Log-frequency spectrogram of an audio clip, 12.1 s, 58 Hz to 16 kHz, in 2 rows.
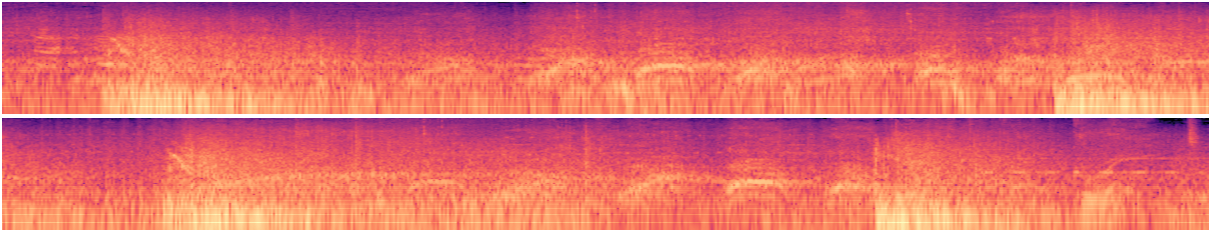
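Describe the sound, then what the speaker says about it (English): Grenades explode in Crackdown 2 with deep, heavy booms, three or four big blasts spaced a few seconds apart and rumbling debris between them, while a voice speaks over the action. "Use your grenades to blow these freaks to pieces."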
